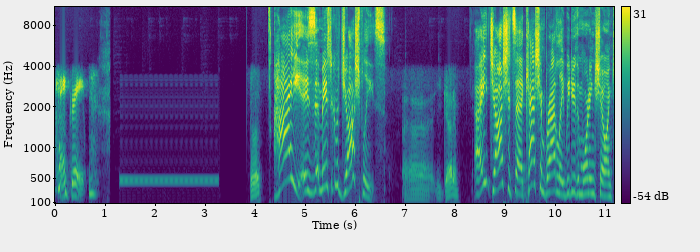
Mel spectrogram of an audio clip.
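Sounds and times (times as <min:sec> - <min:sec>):
speech: 0:00.1 - 0:01.1, 0:03.9 - 0:07.2, 0:07.8 - 0:11.1
telephone dial tone while placing a call: 0:01.3 - 0:03.3.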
